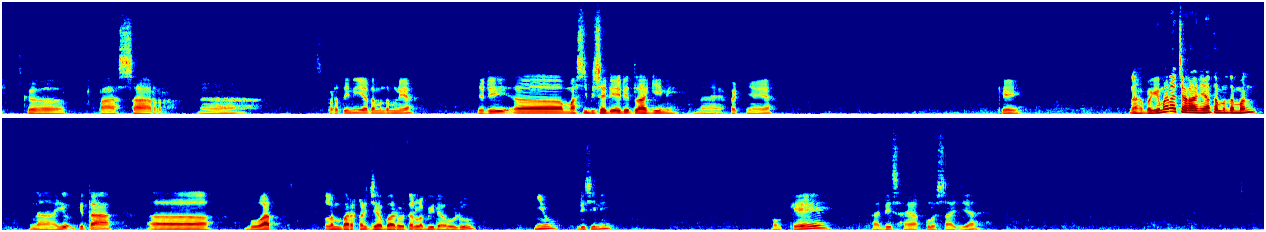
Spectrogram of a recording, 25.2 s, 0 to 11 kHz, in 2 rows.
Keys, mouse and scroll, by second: 0.0-1.2 typing, 3.7 click, 4.6 click, 6.6-8.1 drag, 8.2-9.9 drag, 10.5 click, 15.8 click, 17.8 click, 21.6 click, 22.5 click, 23.6 click, 25.1 alt+Tab.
